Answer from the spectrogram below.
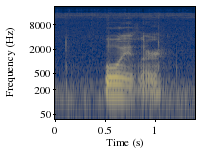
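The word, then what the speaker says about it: Euler: is what we call Oiler identity note that this is pronounced Oiler spelled e u l e r and the the identity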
